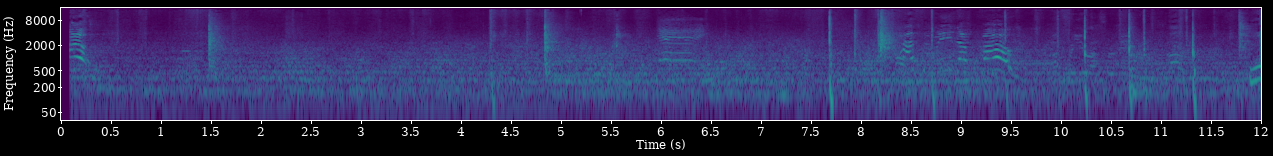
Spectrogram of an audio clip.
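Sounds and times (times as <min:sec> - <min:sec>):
child exclaiming: 0:00.1 - 0:00.3, 0:06.0 - 0:06.5, 0:08.4 - 0:09.6.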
